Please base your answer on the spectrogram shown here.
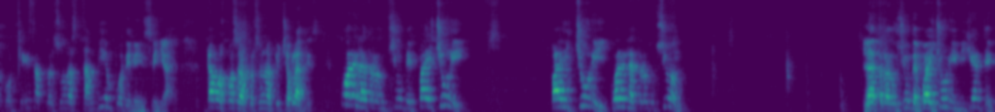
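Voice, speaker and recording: A woman with a higher voice leads a live Quechua lesson and quiz, calling out to her viewers in a lively way. She sounds set back from the mic in an echoey room, with faint music underneath. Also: recorded from a distance. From Bolivia. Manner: lively, calls out to viewers, counts down. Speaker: Quechua teacher on a live stream.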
